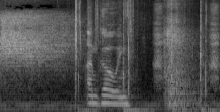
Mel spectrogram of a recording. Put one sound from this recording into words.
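A young woman shouts defiantly.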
